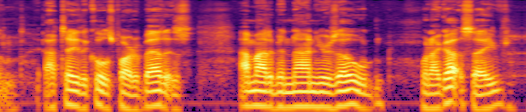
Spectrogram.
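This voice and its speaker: With an East Tennessee accent, a man talks at a moderate pace in a fairly low pitch and fairly even intonation, captured in a very clean recording with a silent background. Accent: Southern US (East Tennessee). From East Tennessee, outskirts of Knoxville. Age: 40s. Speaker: pastor and podcast host. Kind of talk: personal testimony. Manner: casual, folksy.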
